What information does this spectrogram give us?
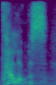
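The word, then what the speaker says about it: Chthamalus: So initially you had the phalamus and thalamus basically it's spelled like this c t h a l m a s m u s. So there's a c which is silent always remember that.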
